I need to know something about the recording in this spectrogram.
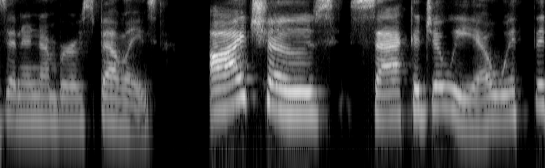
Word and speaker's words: Sacajawea: differently than I do so I call her saaka joia there's um a spelling with a J which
